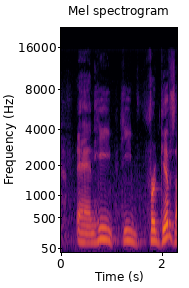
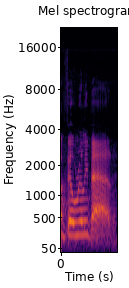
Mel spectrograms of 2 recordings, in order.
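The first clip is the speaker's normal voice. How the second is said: Clinton-like; 5 semitones higher than usual. Retold or imitated. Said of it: "That sounded like Clinton".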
